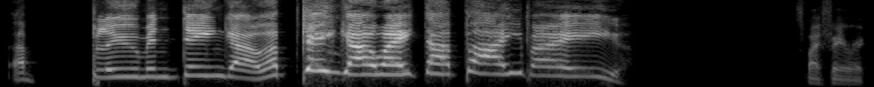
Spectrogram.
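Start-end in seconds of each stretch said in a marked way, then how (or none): 0.1-4.7 high, stretched-out Aussie wail; exaggerated Australian accent. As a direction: cry it out in slow, cartoonish Australian. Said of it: "It's my favorite. Uh, the Australian accent".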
